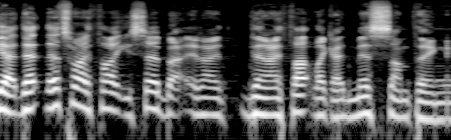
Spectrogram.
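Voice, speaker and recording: A man talks very fast with ordinary pitch variation, recorded with a dry, close sound and no echo. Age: 30s. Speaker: podcast co-host. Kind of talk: casual chat.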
